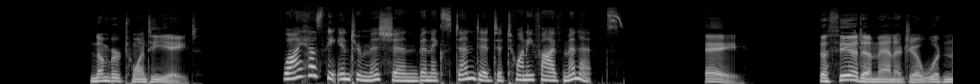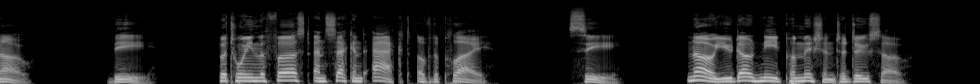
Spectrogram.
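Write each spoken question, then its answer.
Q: Why has the intermission been extended to 25 minutes?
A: A: The theater manager would know.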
